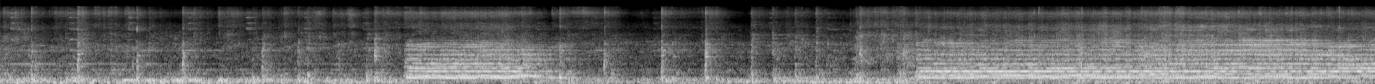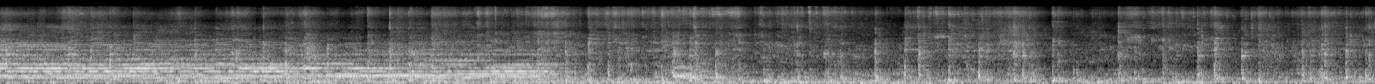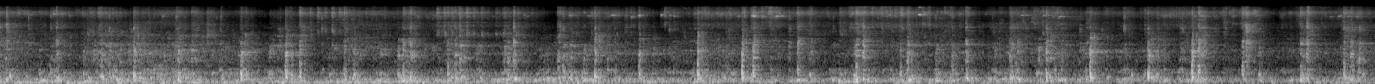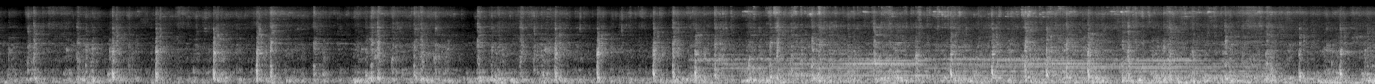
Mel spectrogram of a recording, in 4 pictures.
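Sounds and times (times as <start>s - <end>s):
freight train rumbling past: 0.0s - 55.0s
wheels clacking over rail joints: 0.0s - 55.0s
steady pitched tone: 48.1s - 54.3s.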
